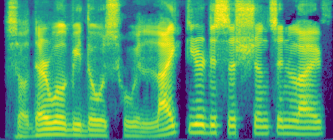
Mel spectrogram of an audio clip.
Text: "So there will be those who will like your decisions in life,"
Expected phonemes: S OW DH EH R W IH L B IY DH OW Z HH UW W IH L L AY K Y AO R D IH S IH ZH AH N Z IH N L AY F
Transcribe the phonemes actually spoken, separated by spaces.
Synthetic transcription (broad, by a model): S OW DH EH R W IH L B IY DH OW S HH UW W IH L L AY K Y AO R D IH S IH SH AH N S IH N L AY F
